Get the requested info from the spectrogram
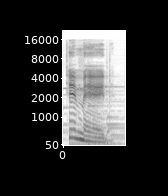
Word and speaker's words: timid: 它读的时候呢，两个 i 分别读作短音 a， timid。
